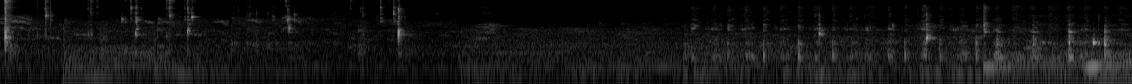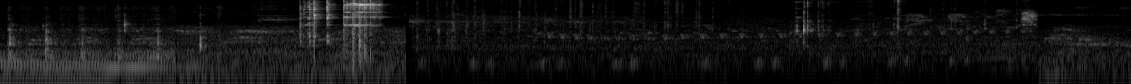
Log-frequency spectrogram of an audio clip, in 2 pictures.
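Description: A knife blade tapping eggs to crack the shells, a few sharp clicks, then a wooden stick beating eggs in a bowl, a fast run of ticks against the bowl's side for several seconds. A loud brief clatter of kitchenware comes about fifteen seconds in, followed by a few scattered knocks.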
